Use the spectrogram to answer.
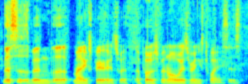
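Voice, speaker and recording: A man's voice: fairly low pitch, normal speed, vocal fry, darkish tone, slight background noise. A man co-hosting a podcast, chatting casually and jokingly about film in an informal way. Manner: informal, joking, prone to chuckling. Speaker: podcast co-host.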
